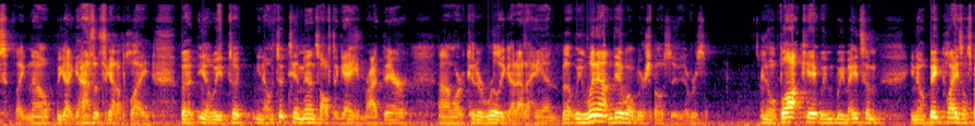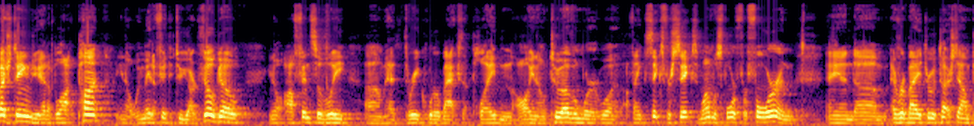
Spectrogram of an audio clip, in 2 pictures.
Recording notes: This interview was recorded at the TVCC Fieldhouse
